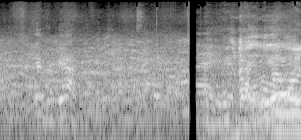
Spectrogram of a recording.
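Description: Busy crowd chatter at the entrance of Wet N Joy water park, a continuous murmur of many voices with a momentary dropout before the babble swells louder and closer.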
